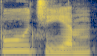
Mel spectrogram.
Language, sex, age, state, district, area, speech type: Tamil, female, 18-30, Tamil Nadu, Tiruppur, rural, read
